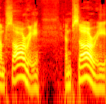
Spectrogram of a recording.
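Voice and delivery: acted, loud, very slow, repeated sobbing. Recounting breaking down in the office before the elders, re-enacting own sobbing apology. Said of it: "I was just like sobbing and saying".

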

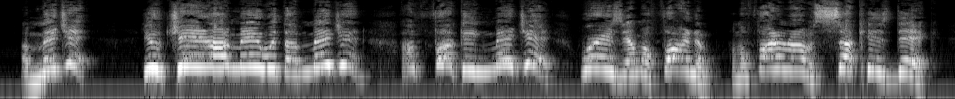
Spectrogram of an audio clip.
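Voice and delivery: very high, shrill, outraged yelling. Retelling a man on the phone at McDonald's; retelling a yell into a phone. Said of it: "he's like".

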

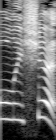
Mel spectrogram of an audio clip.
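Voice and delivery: slow, high, stunned voice stretched out. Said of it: "I was like".

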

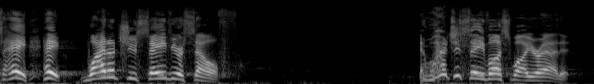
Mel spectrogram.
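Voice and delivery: snide, scornful, mocking sarcasm. Retelling a crucified criminal's taunt to Jesus: sarcastic. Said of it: "he says it sarcastic enough".

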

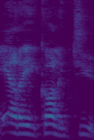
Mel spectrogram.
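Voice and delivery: put-on, mock Polish accent. Deciding a celebrity's name should be said a new way, fake Polish accent. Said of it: "we should do it with a Polish accent".

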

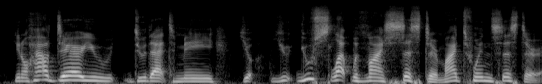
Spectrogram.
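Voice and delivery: indignant, angry yelling in a put-on woman's voice. Retelling a movie scene where a woman confronts Adam Sandler, imitating her yelling. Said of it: "she's yelling at him like".

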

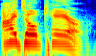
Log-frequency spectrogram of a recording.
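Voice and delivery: high, very loud screamed retort. A player's character, told it's Hightower, screams a reply: screaming back. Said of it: "I scream back".

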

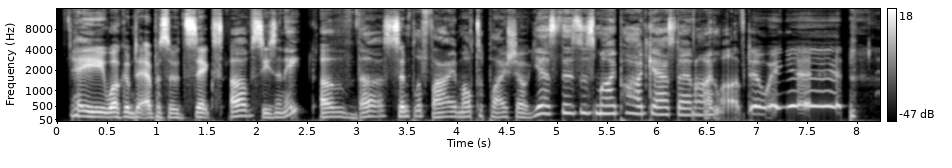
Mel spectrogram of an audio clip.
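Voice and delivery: silly, playful, goofy swooping sing-song. Welcoming listeners to a podcast episode in a goofy mood. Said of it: "I'm in a goofy mood today".

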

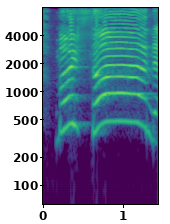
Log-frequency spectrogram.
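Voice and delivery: play-acted very high overjoyed shout, "son" stretched. Retelling a father recognizing his son who came back: mock-overjoyed. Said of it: "he's so happy".

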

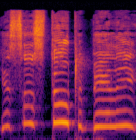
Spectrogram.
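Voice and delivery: shrill, very loud, belted character voice. Doing a film character's line, then naming it: Rosie Perez impression. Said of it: "that's my Rosie Perez impression".

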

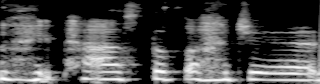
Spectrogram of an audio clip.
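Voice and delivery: put-on sobbing. Telling how she answered her sister-in-law, reenacting sobbing. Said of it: "I'm like sobbing".

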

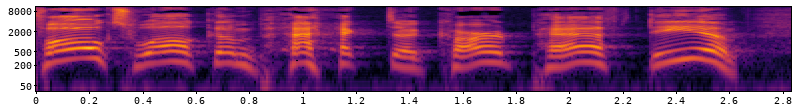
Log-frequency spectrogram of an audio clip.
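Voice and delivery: laughing through words. Welcoming listeners back to the show, laughing while talking. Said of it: "look at me laugh as I say the name".

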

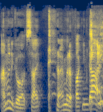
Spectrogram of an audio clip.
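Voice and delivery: dismissive, sardonic, scoffing delivery. Acting out Carl answering his mom: imitating Carl. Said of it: "he goes".

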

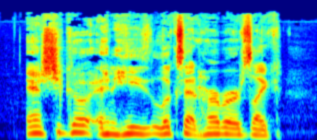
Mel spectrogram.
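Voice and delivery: plain

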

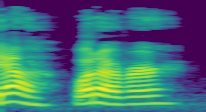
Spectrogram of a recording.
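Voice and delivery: put-on flat, emotionless, unbothered voice. Retelling a character's reply in a goblin ship: imitating flat emotionless reply. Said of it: "She was just zero emotion about it".

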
